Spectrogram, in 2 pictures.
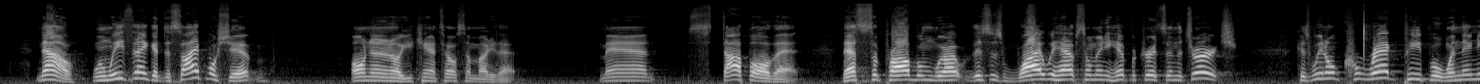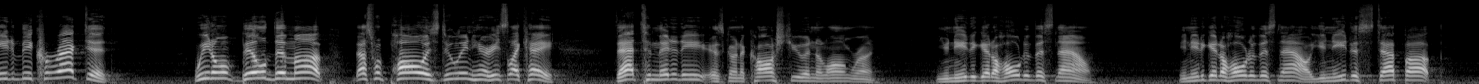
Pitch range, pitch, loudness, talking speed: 170-235 Hz, 205 Hz, -19 LUFS, 190 wpm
